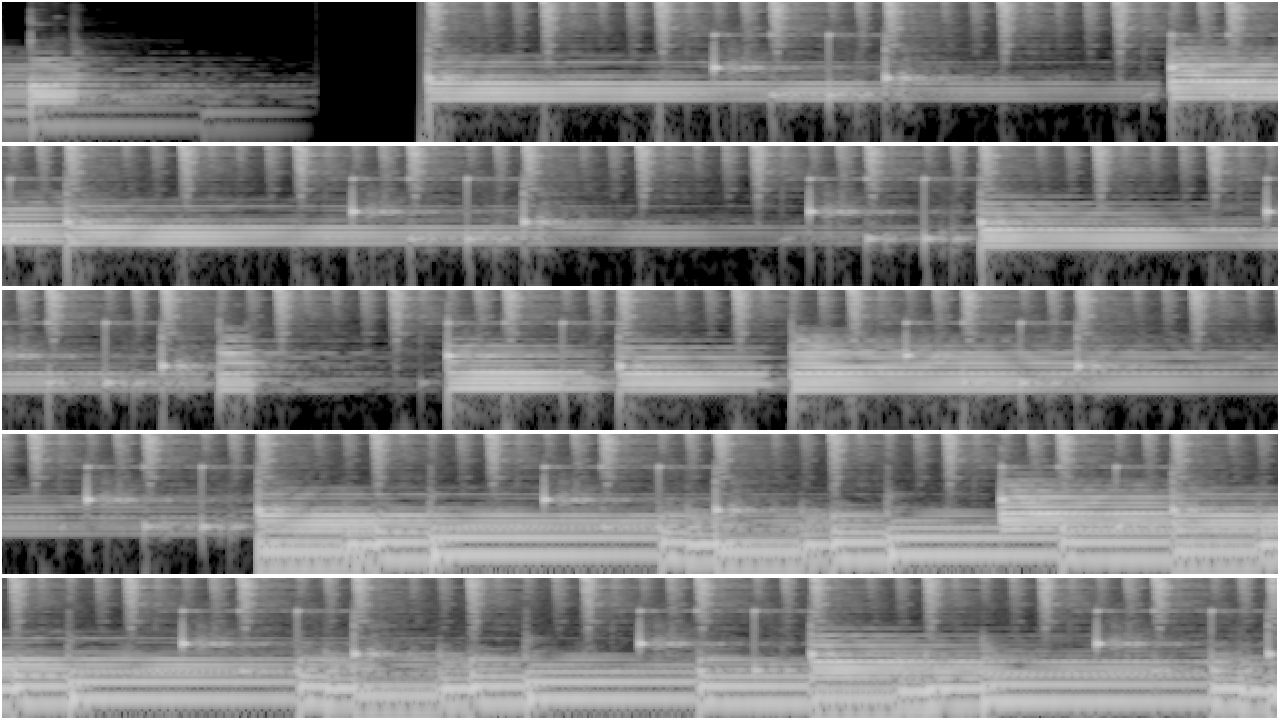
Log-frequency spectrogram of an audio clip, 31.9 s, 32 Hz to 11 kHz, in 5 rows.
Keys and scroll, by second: 13.7 ctrl+z.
